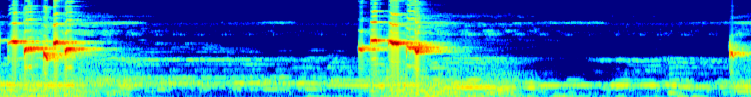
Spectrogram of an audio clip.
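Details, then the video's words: Morning song of a sooty-headed bulbul: two cheerful phrases of quick whistled notes that tumble downward, about three and a half seconds apart, then one short clipped note at the end. A faint, thin tone drifts beneath. "Paduan Kutilang Dan Burung Sekelilingya (Bikin Gacor Bersaing)"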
